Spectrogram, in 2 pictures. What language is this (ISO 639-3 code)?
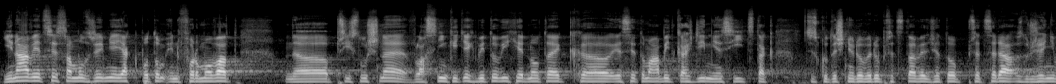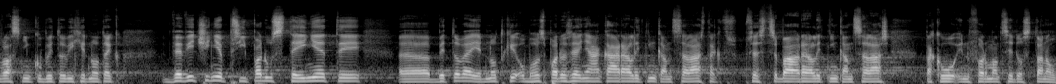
ces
